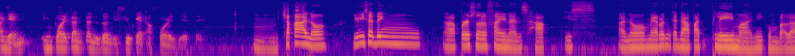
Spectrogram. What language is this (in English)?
Filipino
